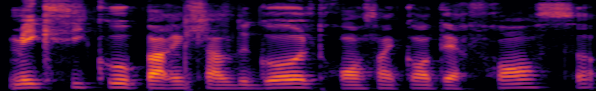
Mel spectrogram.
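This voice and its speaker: A man's voice: medium pitch, steady tone, moderate pace, mellow. A tired man YouTuber giving rambling, chatty commentary over a screen recording, reading out flight routes one after another.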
